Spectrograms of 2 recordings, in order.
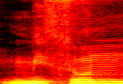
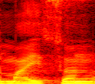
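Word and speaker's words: Mỹ Sơn: Now this UNESCO world heritage site जो माइसोन है, ये मिसोन माइसोन अलग अलग प्रोनाउंसिएशन है इसकी, ये वियतनाम के क्वांग नैम प्रोविंस में है, और ये माइसोन मिसन ये है वर्ल्ड हेरिटेज साइट।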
